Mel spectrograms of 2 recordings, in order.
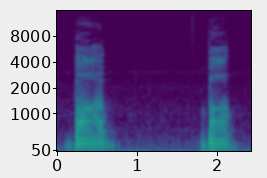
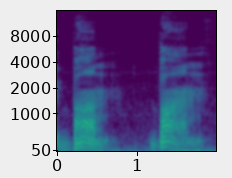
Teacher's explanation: the difference here is with the M, the air comes out of your nose. So if I do an when you stop the air, the sound has to stop.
